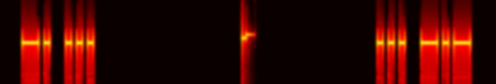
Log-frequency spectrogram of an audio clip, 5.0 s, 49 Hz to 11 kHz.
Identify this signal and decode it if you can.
Morse code, heard as a keyed tone, about 22 wpm, 700 Hz. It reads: NS SK
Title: Canadian Provinces and Territories 22wpm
